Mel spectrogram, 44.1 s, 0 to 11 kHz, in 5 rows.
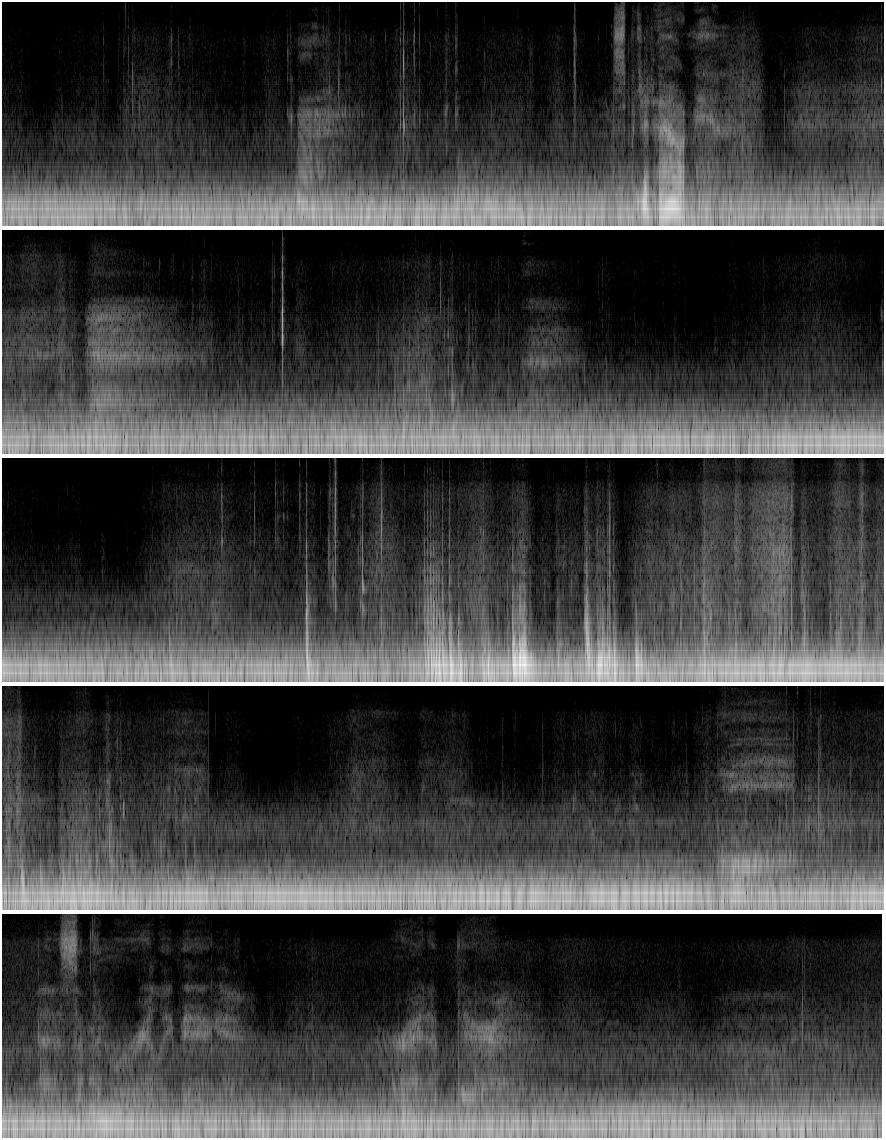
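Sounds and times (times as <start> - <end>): steady low hum: 0.0 - 44.0
knocks and thumps against hull: 20.6 - 28.5.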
